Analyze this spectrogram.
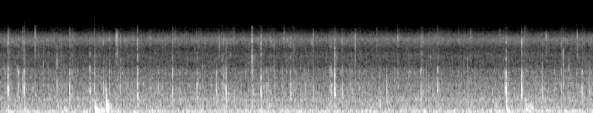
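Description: Raindrops pattering irregularly, with a low rumble of wind on the microphone and a couple of louder knocks about a second in.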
